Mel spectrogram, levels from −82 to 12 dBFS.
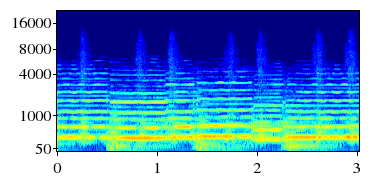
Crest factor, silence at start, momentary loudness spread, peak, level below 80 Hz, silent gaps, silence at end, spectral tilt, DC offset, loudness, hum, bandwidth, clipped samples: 10 dB; 0 s; 4 LU; -8 dBFS; -46 dBFS; none; 0 s; -7 dB/octave; under 0.1%; -20 LUFS; none; 8 kHz; under 0.1%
